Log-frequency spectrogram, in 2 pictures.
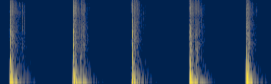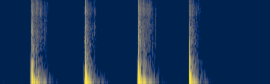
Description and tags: Stomping in a forest.
forest, step, stomp, walk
